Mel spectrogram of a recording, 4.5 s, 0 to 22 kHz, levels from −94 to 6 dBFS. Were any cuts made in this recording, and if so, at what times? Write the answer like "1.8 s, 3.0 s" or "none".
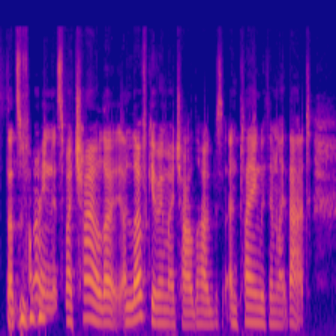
1.7 s, 2.9 s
